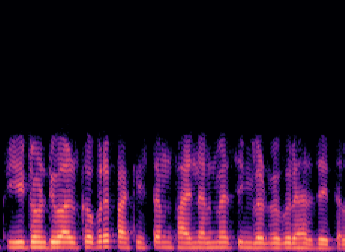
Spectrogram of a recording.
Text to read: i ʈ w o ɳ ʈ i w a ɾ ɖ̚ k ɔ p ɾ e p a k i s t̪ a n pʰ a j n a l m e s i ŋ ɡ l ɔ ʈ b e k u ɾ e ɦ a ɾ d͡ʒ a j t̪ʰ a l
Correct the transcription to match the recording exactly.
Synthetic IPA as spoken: i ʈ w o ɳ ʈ i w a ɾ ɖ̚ k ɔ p ɾ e p a k i s t̪ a n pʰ a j n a l m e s i ŋ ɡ l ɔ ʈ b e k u ɾ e ɦ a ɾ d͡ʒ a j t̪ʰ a l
